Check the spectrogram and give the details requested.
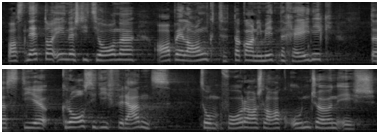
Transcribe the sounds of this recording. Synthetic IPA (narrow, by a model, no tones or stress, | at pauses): ʋɑsnɛtoɪnvɛʃtit͡sjoːnəʔɑːb̥ɛlɑŋktd̥ɑːɡɑnimɪtnəχɛɪnɪk | d̥ɑsd̥iəɡ̥ɾoːsidifəɾænt͡s | t͡sʊmfɔːɾɑːʃlɑːɡ̥ʊnʃøːnɪʃ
